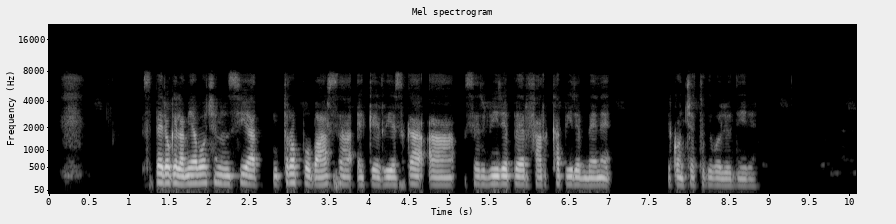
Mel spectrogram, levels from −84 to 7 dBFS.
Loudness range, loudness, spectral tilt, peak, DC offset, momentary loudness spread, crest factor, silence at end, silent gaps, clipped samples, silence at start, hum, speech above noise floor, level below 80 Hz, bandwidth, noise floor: 7 LU; -21 LUFS; -6 dB/octave; -2 dBFS; under 0.1%; 13 LU; 20 dB; 1.25 s; none; under 0.1%; 0.2 s; none; over 69 dB; -66 dBFS; 8 kHz; under -90 dBFS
